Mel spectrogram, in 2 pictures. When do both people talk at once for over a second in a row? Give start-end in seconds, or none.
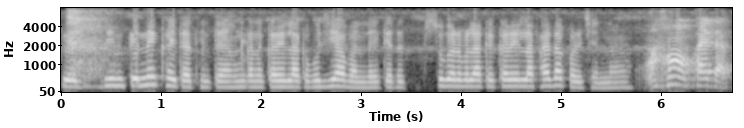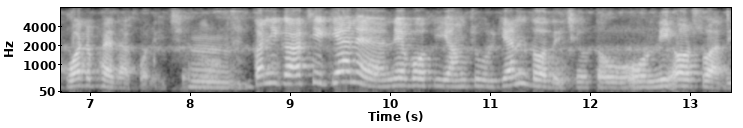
none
